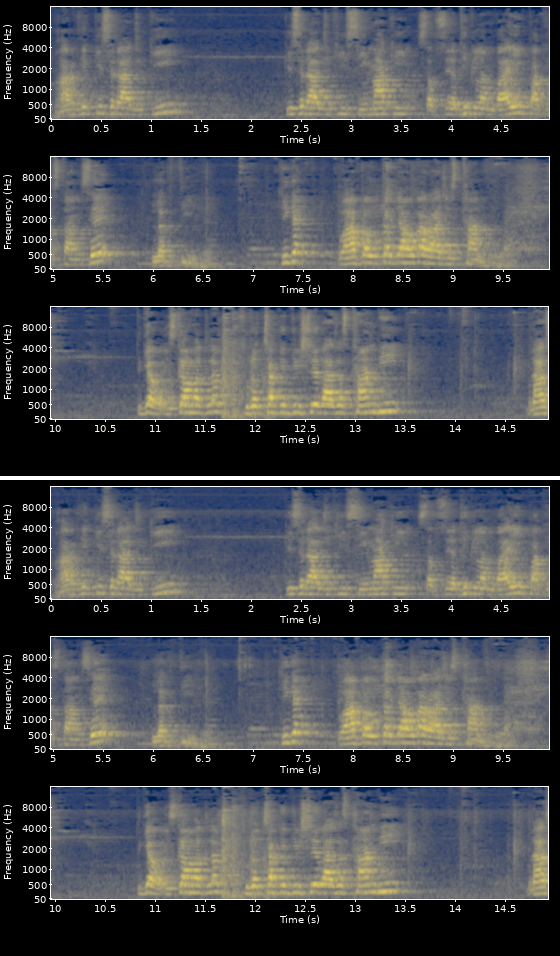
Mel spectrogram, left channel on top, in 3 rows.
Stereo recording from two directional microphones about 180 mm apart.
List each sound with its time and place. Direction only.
0.0 s speech: 15° left (ahead or behind)
2.3 s a woman's voice: 10° left (ahead or behind)
7.2 s a woman's voice: 20° left (ahead or behind)
10.8 s speech: 10° left (ahead or behind)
